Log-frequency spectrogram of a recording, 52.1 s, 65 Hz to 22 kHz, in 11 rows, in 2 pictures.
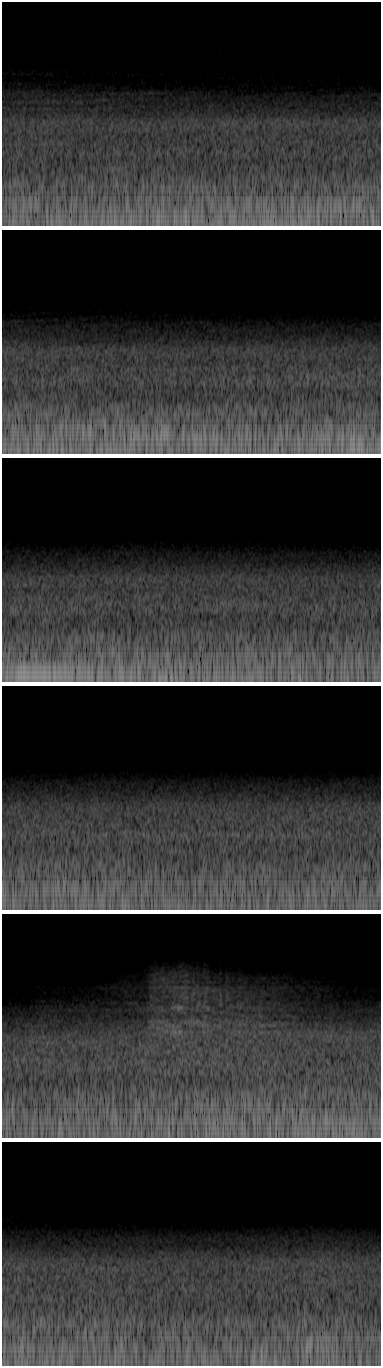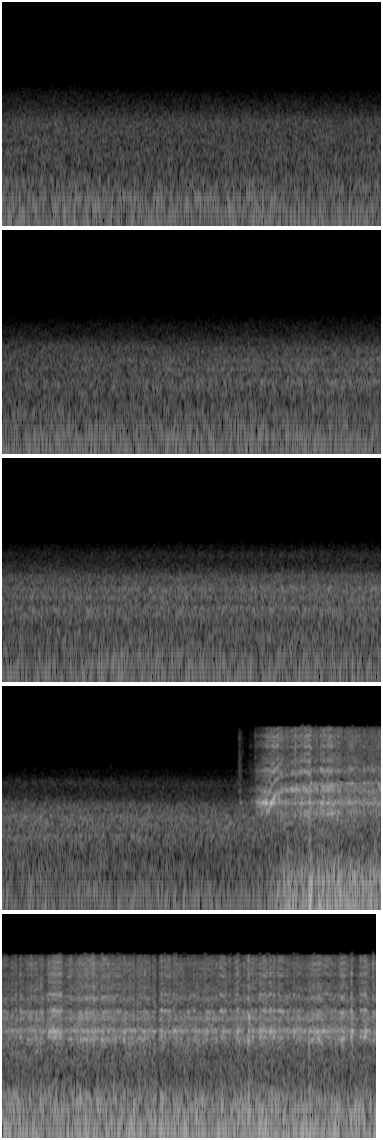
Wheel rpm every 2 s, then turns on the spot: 0, 0, 0, 0, 0, 0, 0, 0, 0, 0, 0, 0, 0, 0, 0, 0, 0, 0, 0, 0, 0, 0, 0, 180, 230, 230.
none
